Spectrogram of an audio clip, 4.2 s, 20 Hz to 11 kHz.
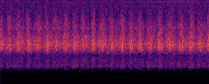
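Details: Cicadas in pine trees on Skiros Island, Greece, July 2018, about 50 m above the sea: an unbroken high-pitched sizzling buzz that swells and fades in quick, even pulses.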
